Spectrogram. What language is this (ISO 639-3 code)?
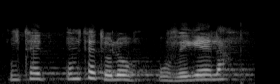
nbl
